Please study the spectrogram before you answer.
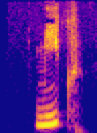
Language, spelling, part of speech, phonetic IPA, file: Russian, миг, noun, [mʲik], Ru-миг.ogg
- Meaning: moment, instant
